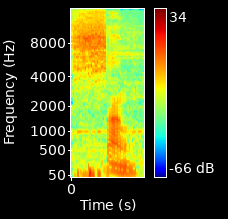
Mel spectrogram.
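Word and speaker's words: さん: Tapi kalau normalnya menggunakan sang. Jadi ini san, tapi dibacanya sang karena n dibaca.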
